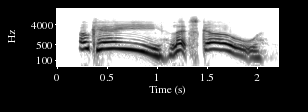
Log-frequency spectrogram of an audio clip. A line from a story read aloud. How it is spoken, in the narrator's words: shouted Sarah happily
